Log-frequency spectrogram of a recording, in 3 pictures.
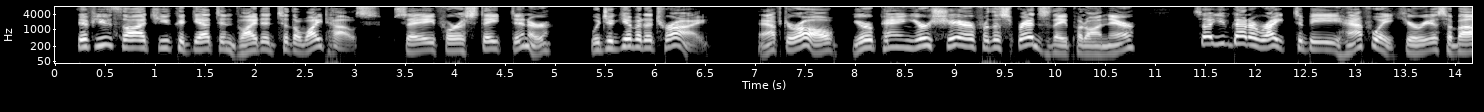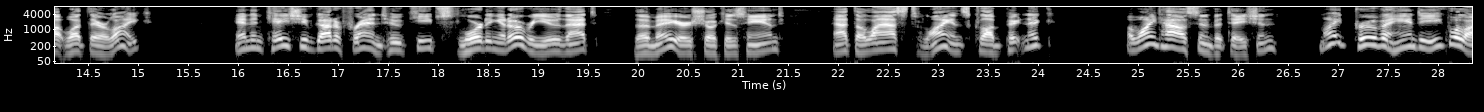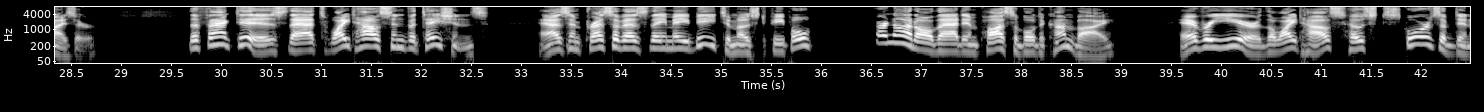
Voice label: Conversational explainer; e-learning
